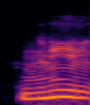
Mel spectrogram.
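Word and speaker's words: kneel: নিচে দেখেন নীল এখানে কে এর উচ্চারণ সাইলেন্ট থাকবে নীল নেল নেল হাটু গড়ে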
